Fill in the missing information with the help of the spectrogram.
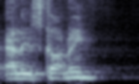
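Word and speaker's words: Ellie Scotney: Ellie Scottney? Did I say that right? – Mm-hmm. Yeah, Ellie Scottney.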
